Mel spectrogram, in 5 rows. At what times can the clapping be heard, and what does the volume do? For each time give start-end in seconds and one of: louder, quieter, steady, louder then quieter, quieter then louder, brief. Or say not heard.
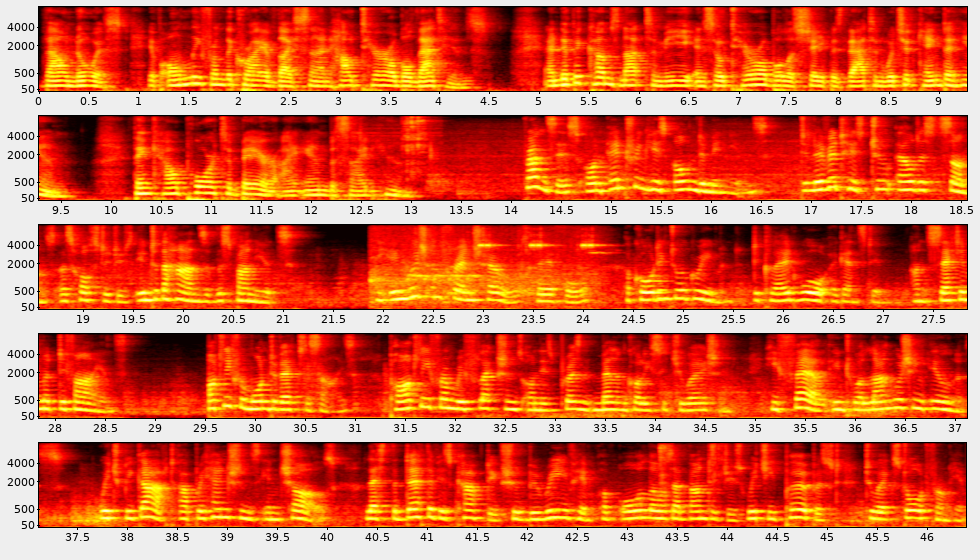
not heard.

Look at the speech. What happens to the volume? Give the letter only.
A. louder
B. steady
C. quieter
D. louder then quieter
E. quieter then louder
B.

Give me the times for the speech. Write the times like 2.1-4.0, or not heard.
0.0-13.1, 14.2-21.1, 21.9-28.7, 29.5-46.3.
